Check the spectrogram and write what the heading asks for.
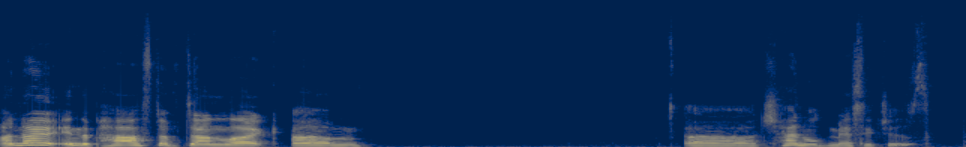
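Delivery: tearful, choked-up speech while crying. Speaker struggling to get it together mid-talk, crying while talking. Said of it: "These tears won't stop".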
